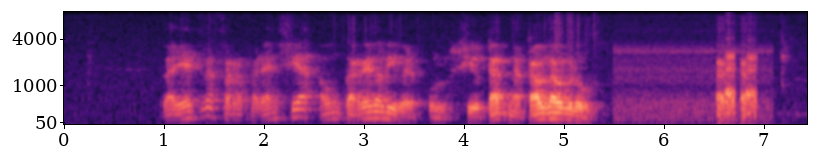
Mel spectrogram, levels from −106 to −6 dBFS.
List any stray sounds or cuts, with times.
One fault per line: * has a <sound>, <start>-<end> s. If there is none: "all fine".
* has a laugh, 6.5-6.9 s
